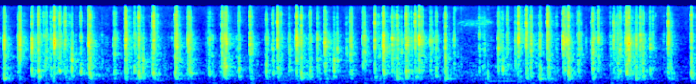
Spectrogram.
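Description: Fingertips type fast on a black full-size mechanical keyboard with plastic keycaps. The result is a dense, steady stream of rapid, bright clicks and clacks, each key strike sharp and dying away almost instantly, with almost no low end.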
